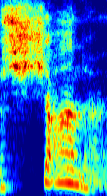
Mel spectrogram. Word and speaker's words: Shauna: She gives me the name of Shauna. She says, I'm Shauna, S-H-A. It's spelled like S-H-A-N-A, but she pronounces Shauna.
